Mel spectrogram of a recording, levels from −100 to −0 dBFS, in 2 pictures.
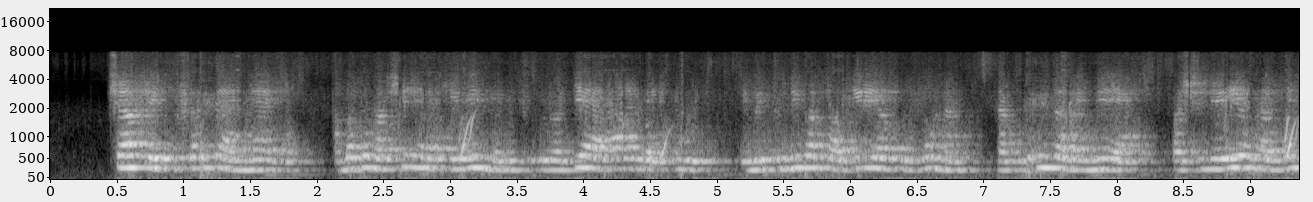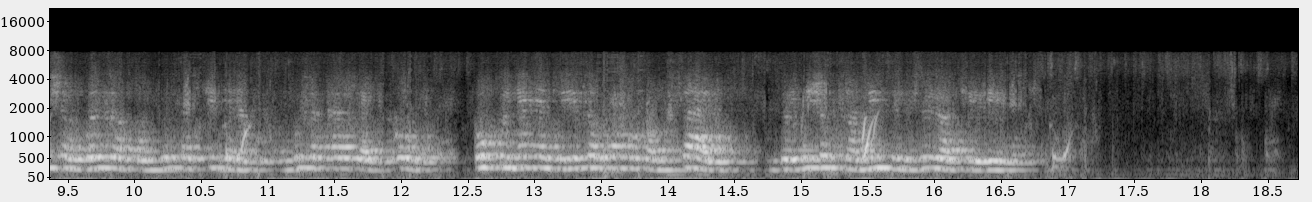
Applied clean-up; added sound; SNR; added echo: neural separator model SepFormer DNS4.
